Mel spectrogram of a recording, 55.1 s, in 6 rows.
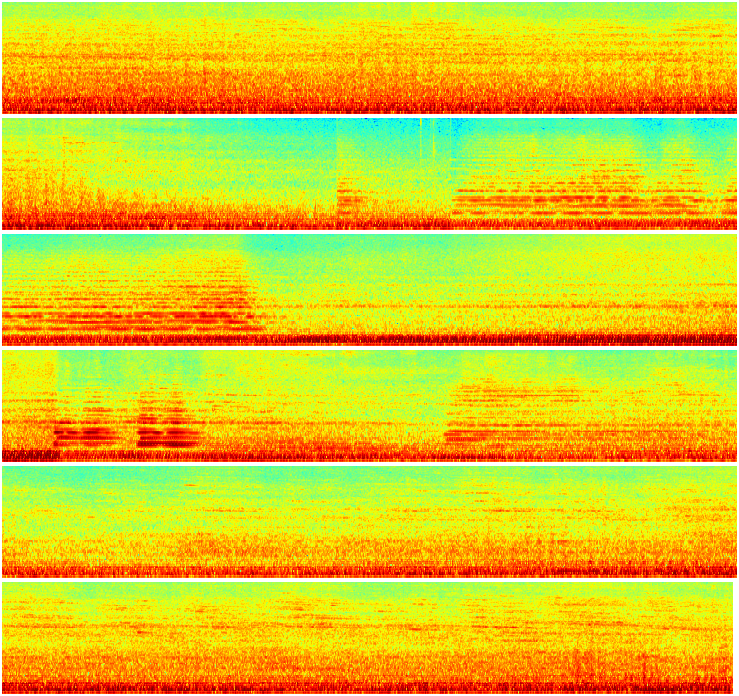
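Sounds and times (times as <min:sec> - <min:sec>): diesel locomotive engine rumble: 0:00.0 - 0:55.0
train horn blasts: 0:13.4 - 0:14.1, 0:14.8 - 0:22.0, 0:28.0 - 0:31.0, 0:33.1 - 0:35.9.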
